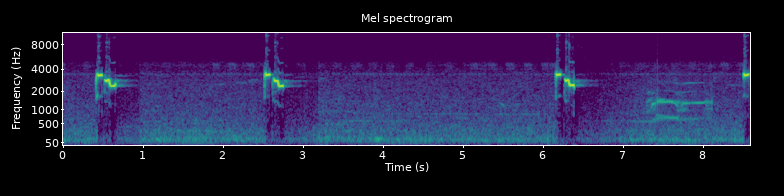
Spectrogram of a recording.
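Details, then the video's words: Sooty-headed bulbul calling with brief, chirpy, falling phrases, four in under nine seconds at uneven spacing, plus a softer sustained tone near the end. "Suara Burung Kutilang Paling Ampuh Untuk Menaikan Emosip Jadikan Kutilang Gacor Nyaut"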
